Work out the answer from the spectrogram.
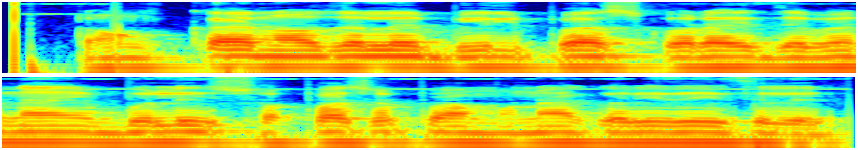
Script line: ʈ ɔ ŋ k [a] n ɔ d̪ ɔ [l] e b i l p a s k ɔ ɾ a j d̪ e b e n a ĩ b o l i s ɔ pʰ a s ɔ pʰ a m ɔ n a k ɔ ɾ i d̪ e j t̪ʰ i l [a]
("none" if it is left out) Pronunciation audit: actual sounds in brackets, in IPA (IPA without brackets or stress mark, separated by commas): a, l, e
